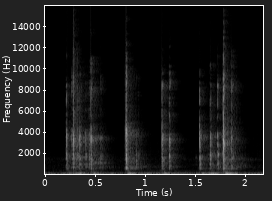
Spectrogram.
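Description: Computer keyboard being typed on: a quick, uneven run of about nine key clicks as a short word is typed out.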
